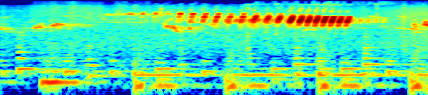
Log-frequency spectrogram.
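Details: Wood warbler (Phylloscopus sibilatrix) in British woodland in breeding season, lured towards a net for ringing by a recording of another wood warbler: thin high notes quickening into a shivering, accelerating trill over about two seconds, over low background music.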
